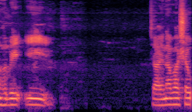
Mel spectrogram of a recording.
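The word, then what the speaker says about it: 一: Bangla 1, China ভাষায় উচ্চারণ হবে ই।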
